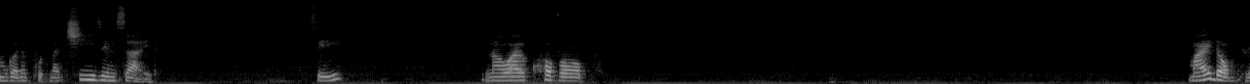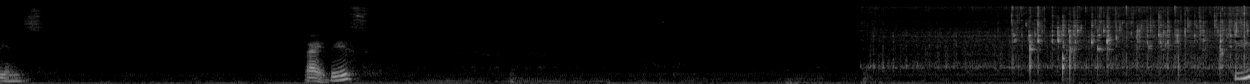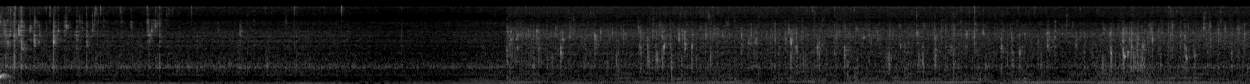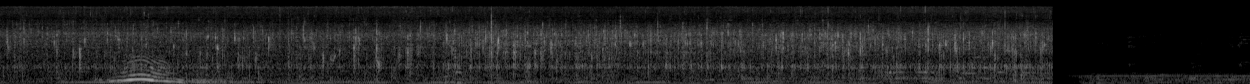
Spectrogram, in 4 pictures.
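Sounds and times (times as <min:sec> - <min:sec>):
dumplings sizzling in hot oil: 0:21.1 - 0:48.1
oil spattering crackles: 0:22.6 - 0:28.5.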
